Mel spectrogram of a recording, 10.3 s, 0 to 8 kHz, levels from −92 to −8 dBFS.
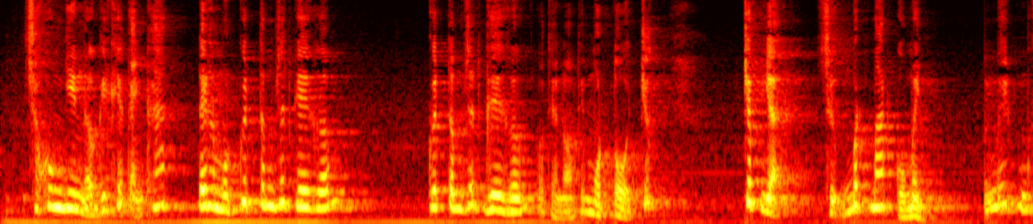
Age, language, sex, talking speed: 60-79, Vietnamese, male, 215 wpm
